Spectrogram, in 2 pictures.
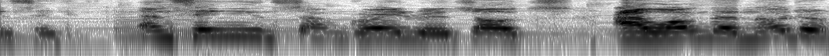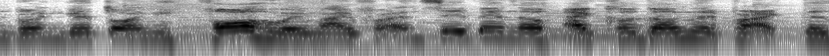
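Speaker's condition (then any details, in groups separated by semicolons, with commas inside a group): Cerebral palsy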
